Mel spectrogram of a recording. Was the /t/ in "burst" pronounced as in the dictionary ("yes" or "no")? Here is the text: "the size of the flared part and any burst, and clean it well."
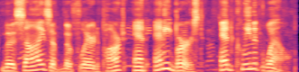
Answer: yes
